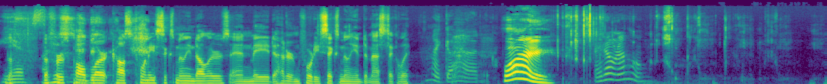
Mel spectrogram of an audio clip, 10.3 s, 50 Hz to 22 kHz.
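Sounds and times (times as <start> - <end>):
speech: 0.1 - 8.5
someone chewing crunchy corn snack doodles: 6.9 - 10.3.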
